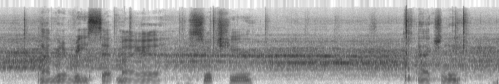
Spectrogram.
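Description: Buttons click on a handheld train controller.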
